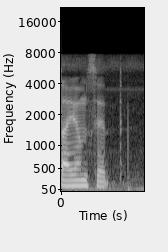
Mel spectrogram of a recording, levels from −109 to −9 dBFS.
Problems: constant background noise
